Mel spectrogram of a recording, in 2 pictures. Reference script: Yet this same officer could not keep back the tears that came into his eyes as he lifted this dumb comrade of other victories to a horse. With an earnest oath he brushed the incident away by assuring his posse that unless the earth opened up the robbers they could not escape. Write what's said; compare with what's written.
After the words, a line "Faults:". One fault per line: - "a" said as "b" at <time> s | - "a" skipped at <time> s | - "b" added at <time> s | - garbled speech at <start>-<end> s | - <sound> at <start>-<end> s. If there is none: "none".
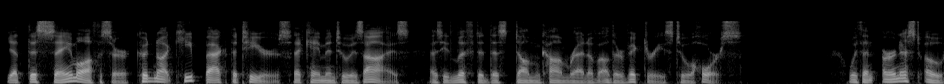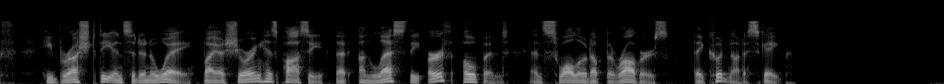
Yet this same officer could not keep back the tears that came into his eyes as he lifted this dumb comrade of other victories to a horse. With an earnest oath he brushed the incident away by assuring his posse that unless the earth opened and swallowed up the robbers they could not escape.
Faults:
- "and swallowed" added at 14.7 s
